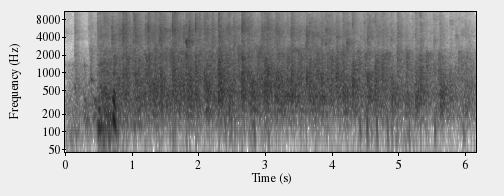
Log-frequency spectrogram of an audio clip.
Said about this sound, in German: und jetzt kommt ein Applaus.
